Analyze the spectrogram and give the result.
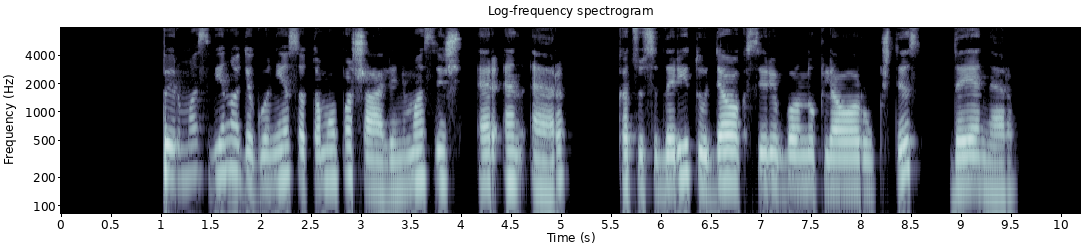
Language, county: Lithuanian, Marijampolė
